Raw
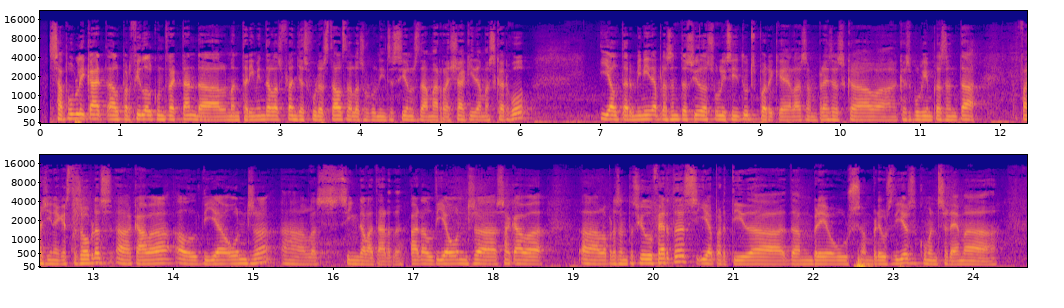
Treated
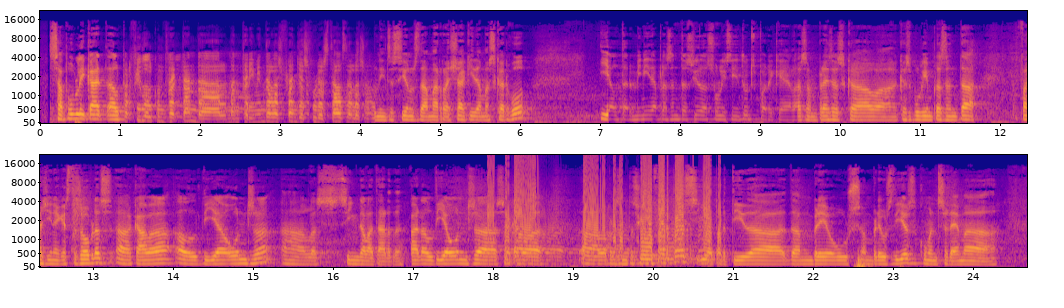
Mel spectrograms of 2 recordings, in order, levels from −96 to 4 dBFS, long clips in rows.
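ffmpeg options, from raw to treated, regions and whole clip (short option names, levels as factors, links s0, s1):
-filter_complex "[0:a]asettb=1/sr,asplit=3[s0][s1][s2];[s0]atrim=end=1.054[s3];[s1]atrim=start=1.05:end=4.18,asetpts=PTS-STARTPTS,afade=t=in:d=0.004:c=qsin,afade=t=out:st=3.126:d=0.004:c=qsin,acrossover=split=310 6100:gain=0.0891 1 0.2[s4][s5][s6];[s4][s5][s6]amix=inputs=3:normalize=0,aeval=exprs='val(0)*sin(2*PI*200*n/s)':c=same,aecho=1:1:395:0.141,atrim=end_sample=138033[s7];[s2]atrim=start=4.176[s8];[s3][s7]acrossfade=d=0.004:c1=hsin:c2=qsin[s9];[s9][s8]acrossfade=d=0.004:c1=qsin:c2=hsin,asettb=1/sr,asplit=3[s10][s11][s12];[s10]atrim=end=7.094[s13];[s11]atrim=start=7.09:end=9.47,asetpts=PTS-STARTPTS,afade=t=in:d=0.004:c=qsin,afade=t=out:st=2.376:d=0.004:c=qsin,equalizer=f=220:w=0.44:g=-13,aecho=1:1:1.4:0.42,atrim=end_sample=104958,acompressor=threshold=0.0316:ratio=16:attack=3.2:release=140:knee=1:detection=peak[s14];[s12]atrim=start=9.466[s15];[s13][s14]acrossfade=d=0.004:c1=hsin:c2=qsin[s16];[s16][s15]acrossfade=d=0.004:c1=qsin:c2=hsin,asettb=1/sr,asplit=3[s17][s18][s19];[s17]atrim=end=17.924[s20];[s18]atrim=start=17.92:end=20.85,asetpts=PTS-STARTPTS,afade=t=in:d=0.004:c=qsin,afade=t=out:st=2.926:d=0.004:c=qsin,highshelf=f=9300:g=-2.5,aeval=exprs='(mod(4.73*val(0)+1,2)-1)/4.73':c=same,asplit=2[s21][s22];[s22]adelay=291,lowpass=f=1200:p=1,volume=0.316,asplit=2[s23][s24];[s24]adelay=291,lowpass=f=1200:p=1,volume=0.37,asplit=2[s25][s26];[s26]adelay=291,lowpass=f=1200:p=1,volume=0.37,asplit=2[s27][s28];[s28]adelay=291,lowpass=f=1200:p=1,volume=0.37[s29];[s21][s23][s25][s27][s29]amix=inputs=5:normalize=0,atrim=end_sample=129213[s30];[s19]atrim=start=20.846[s31];[s20][s30]acrossfade=d=0.004:c1=hsin:c2=qsin[s32];[s32][s31]acrossfade=d=0.004:c1=qsin:c2=hsin,highpass=f=180:p=1,bandreject=f=810:w=12,volume=1.41"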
